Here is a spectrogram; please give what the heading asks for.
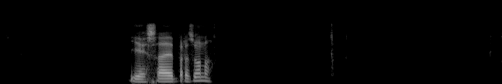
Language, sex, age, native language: Icelandic, male, 20-29, Icelandic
